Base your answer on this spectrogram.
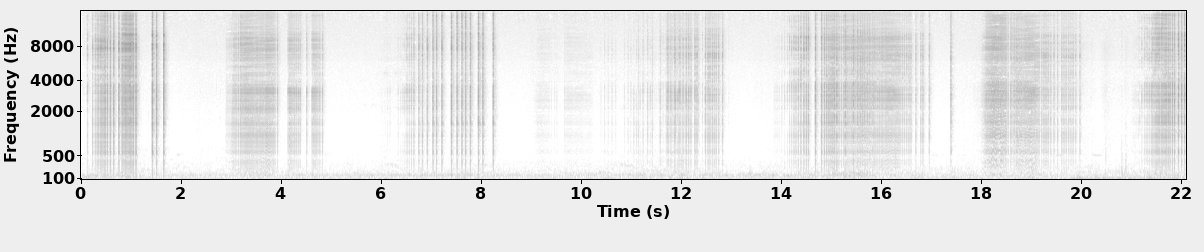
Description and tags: Creaking Wooden Floor
This is the sound of my creaking wooden bedroom floor.
Useful for ships or ghostly horror effects.
Equipment that is used: Zoom H5 recorder + Audio-Technica BP4025 Microfoon.
creak, creaking, creek, door, floor, ship, squeaky, wood, wooden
